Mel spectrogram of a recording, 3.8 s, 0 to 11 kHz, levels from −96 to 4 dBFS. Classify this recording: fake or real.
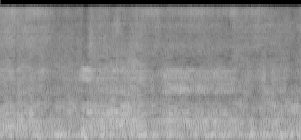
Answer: fake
